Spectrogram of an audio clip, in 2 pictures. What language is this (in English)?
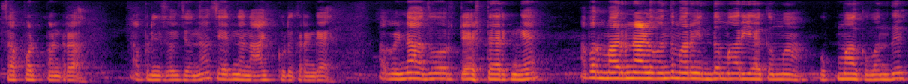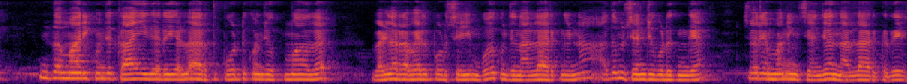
Tamil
